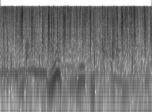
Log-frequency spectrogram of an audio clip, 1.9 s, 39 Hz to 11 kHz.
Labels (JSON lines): {"label": "biophony, cascading saw", "recorder": "SoundTrap 600 or HydroMoth"}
